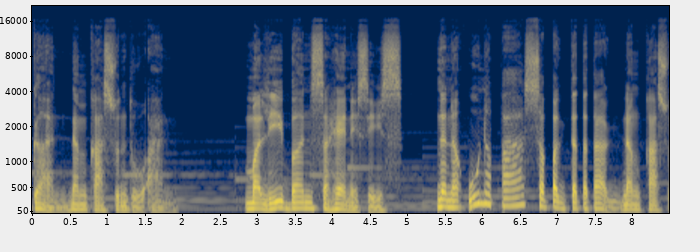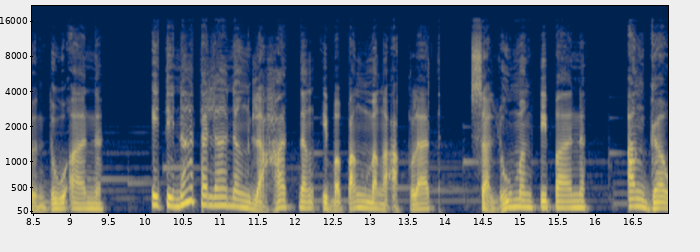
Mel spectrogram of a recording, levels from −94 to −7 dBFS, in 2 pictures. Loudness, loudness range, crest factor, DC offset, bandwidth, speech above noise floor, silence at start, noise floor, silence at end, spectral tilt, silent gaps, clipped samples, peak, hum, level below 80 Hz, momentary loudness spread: -22 LUFS; 2 LU; 20 dB; under 0.1%; 15 kHz; 32 dB; 0 s; -53 dBFS; 0 s; -6 dB/octave; none; under 0.1%; -2 dBFS; none; -42 dBFS; 7 LU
